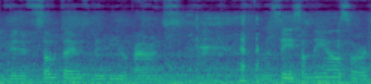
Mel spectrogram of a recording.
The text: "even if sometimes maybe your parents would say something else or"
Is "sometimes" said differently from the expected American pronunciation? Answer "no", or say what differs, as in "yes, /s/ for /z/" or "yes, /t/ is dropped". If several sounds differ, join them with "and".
no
